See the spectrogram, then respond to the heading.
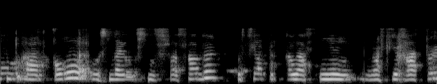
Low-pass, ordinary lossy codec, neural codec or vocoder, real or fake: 5.4 kHz; none; codec, 44.1 kHz, 2.6 kbps, SNAC; fake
